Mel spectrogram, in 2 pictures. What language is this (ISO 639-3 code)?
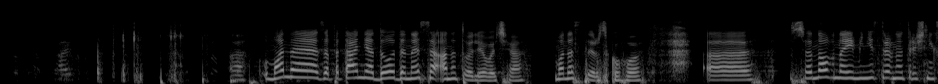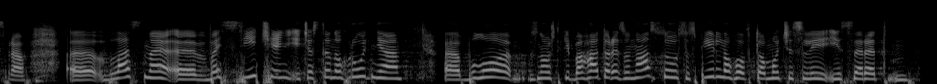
ukr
